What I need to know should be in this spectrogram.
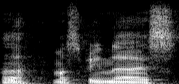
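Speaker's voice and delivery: mumbling under breath. Watching her disappear into the mist, mumbling under breath. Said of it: "kind of mumble under my breath".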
